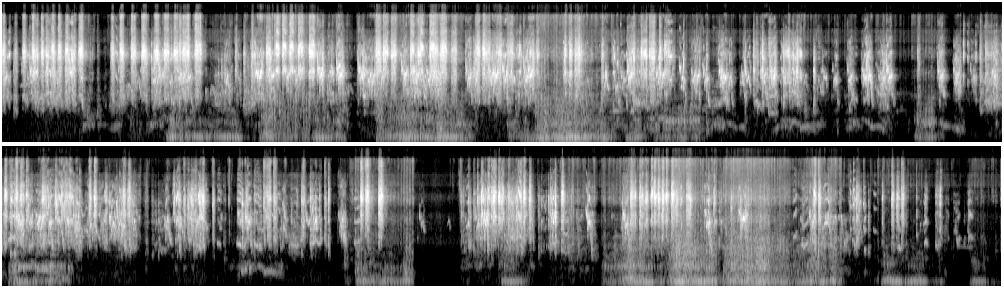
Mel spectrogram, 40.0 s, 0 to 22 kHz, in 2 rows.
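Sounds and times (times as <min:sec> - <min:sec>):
budgerigars chattering: 0:00.0 - 0:28.5, 0:29.2 - 0:39.7.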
